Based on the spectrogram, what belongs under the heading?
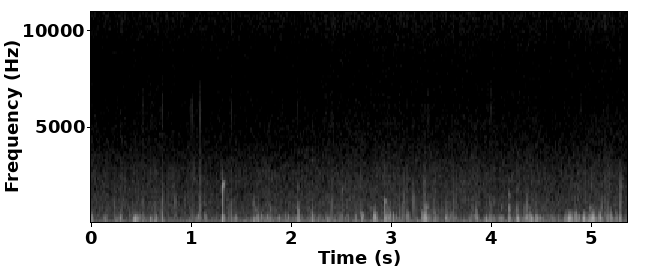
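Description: Steady low rumbling with many small pops and gurgles throughout. This is ordinary stomach growling from gas and fluid moving through the gut.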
